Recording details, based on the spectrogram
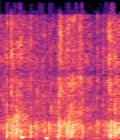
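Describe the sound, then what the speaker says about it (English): Audience applause at a live fanfic writers' panel, a steady wash of many hands clapping throughout a brief moment, fairly faint and diffuse. "Everybody give Freckles a round of applause"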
